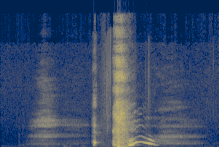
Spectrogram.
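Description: A quick in-breath, then one harsh explosive sneeze trailing into a voiced sigh; sneezing with a common cold.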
